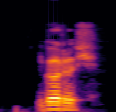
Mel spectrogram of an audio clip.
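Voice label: "гӧрысь", Komi, male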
